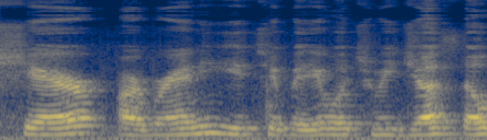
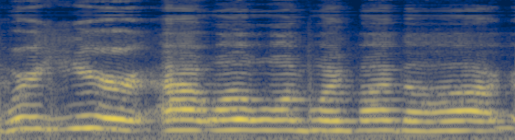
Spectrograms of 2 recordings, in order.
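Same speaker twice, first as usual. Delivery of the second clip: replaying his own on-air line, higher and louder; mock radio voice; 7 semitones higher, 7 dB louder than usual. Host quoting his own radio slip, mock announcer voice. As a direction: ham up the DJ line you flubbed. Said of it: "I can't believe I said".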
